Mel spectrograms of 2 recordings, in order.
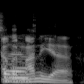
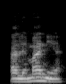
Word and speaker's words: Alemania: Alemania. That's how it's pronounced in Spanish, right? Alemania, yeah.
